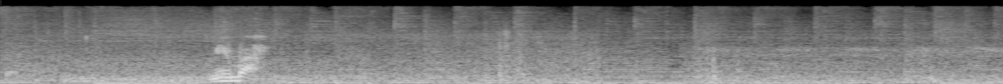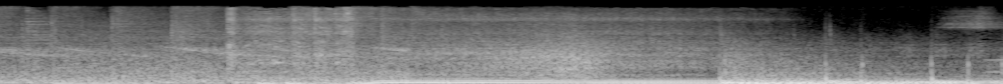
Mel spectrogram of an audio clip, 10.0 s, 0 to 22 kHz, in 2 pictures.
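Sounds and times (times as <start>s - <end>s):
car engine revving: 0.0s - 9.6s.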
